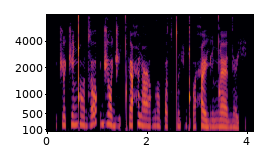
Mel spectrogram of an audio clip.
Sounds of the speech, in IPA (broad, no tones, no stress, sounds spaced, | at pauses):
t͡ʃ ɔ t͡ʃ ɛ ŋ͡ǃ ɔ̤ d͡z ɔ | d͡ʒ ɔ d͡ʒ i̤ ǃʰ ɛ ħ i̤ ʕ ɔ̤ ɡ ɔ̤ p ɔ t͡s t ɔ̤ ç ǃʼ ɔ̤ ħ ɛ j i ŋ͡ǃ æ d ɛ̤ ç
